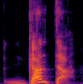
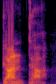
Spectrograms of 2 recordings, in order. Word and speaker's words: Gunther: We had the SmackDown debut of Gunther. I mean, they call him Gunther during his in-ring introduction. I think it was Kayla that called him Gunther. I don't know. He has called himself Gunther.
